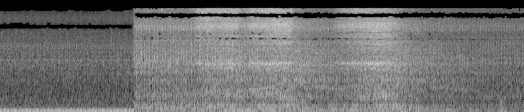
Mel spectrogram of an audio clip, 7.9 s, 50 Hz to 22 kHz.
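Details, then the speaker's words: 1974 Dodge Dart Sport slant six, first run after 17+ years off the road on an auxiliary fuel supply, weak fuel pump, not hot: uneven, lumpy beat of about three pulses a second; rough running, cause not pinned down. "that is an unhappy Slant six they're not supposed to sound like that"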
